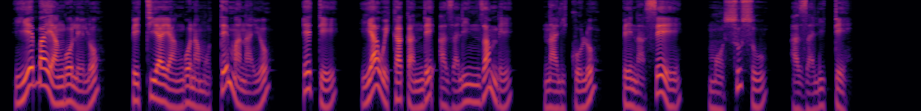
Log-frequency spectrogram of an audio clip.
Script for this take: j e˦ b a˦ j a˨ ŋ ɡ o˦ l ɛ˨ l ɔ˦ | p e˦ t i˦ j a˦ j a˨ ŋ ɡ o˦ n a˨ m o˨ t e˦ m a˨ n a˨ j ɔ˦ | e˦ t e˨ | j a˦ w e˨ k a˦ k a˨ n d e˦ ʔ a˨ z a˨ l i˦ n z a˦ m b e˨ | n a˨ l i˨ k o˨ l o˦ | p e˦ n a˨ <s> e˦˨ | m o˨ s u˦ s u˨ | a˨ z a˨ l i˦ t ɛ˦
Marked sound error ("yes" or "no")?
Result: no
